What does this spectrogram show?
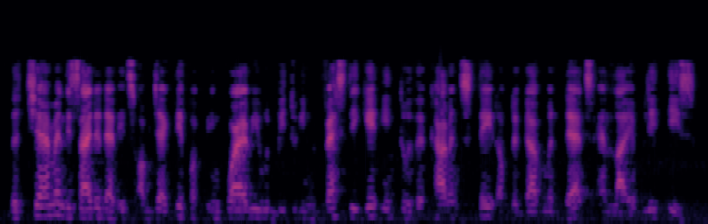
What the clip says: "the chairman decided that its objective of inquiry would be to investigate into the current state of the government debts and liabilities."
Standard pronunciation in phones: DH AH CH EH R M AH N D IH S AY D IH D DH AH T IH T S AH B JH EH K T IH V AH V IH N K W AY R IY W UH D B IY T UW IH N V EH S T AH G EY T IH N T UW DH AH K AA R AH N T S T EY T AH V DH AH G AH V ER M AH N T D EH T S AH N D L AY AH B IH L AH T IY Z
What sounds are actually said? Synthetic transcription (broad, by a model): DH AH CH EH M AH N D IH S AY D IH D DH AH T IH T S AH B JH EH K T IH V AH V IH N K W AY R IY W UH D B IY T UW IH N V EH S T AH G EY T IH N T UW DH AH K AA R AH N T S T EY T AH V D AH G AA V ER M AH N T D EH T S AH N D L AY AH B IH L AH T IY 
